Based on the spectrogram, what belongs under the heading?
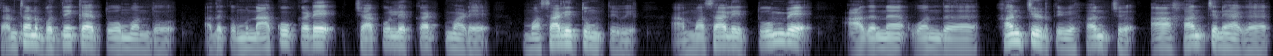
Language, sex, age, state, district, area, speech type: Kannada, male, 60+, Karnataka, Gadag, rural, spontaneous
